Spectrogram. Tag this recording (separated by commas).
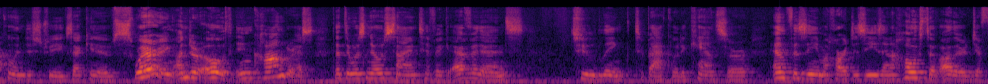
Speech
